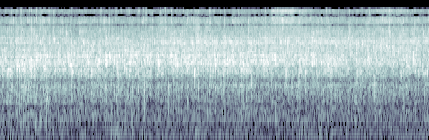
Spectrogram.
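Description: Chicken pieces browning in hot oil in a pan: a steady sizzle with small pops, the frying step before the chicken is stewed down.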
